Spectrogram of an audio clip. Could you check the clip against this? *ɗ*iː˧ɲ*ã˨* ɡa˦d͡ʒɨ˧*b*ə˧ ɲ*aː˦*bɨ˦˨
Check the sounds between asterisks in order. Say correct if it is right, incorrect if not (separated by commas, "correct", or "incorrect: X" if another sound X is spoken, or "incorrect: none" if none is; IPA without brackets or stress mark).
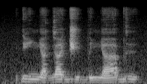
correct, incorrect: a˨, correct, incorrect: aː˨˦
